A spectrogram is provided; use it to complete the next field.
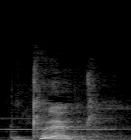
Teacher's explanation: It's like if you try to pronounce T and L at the same time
